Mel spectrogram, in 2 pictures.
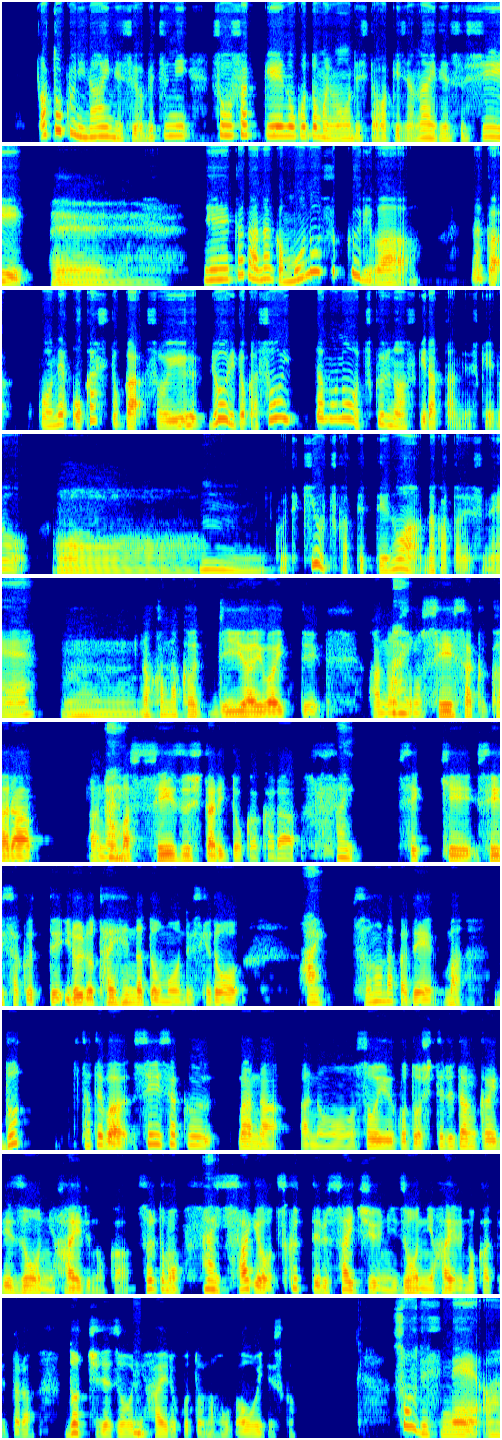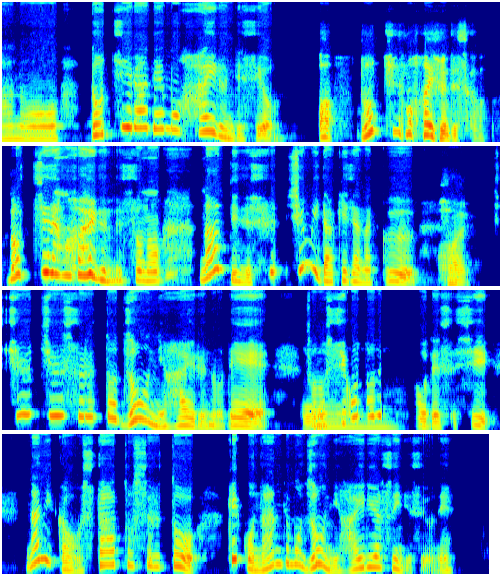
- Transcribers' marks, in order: laughing while speaking: "入るんですか？"; laughing while speaking: "どっちでも"
- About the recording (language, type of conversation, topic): Japanese, podcast, 趣味に没頭して「ゾーン」に入ったと感じる瞬間は、どんな感覚ですか？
